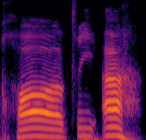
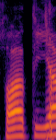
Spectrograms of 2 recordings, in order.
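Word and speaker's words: خاطئة: জি, খাতিয়া বললে কি ভুল হবে? খাতিয়া বললে এখানে ইয়া উচ্চারণ হয়ে যাচ্ছে, এখানে ইয়া উচ্চারণ হয়ে যাবে, কিন্তু আছে এখানে হামজা।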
